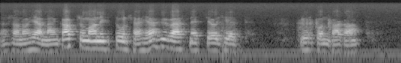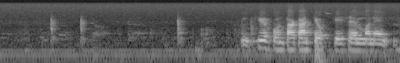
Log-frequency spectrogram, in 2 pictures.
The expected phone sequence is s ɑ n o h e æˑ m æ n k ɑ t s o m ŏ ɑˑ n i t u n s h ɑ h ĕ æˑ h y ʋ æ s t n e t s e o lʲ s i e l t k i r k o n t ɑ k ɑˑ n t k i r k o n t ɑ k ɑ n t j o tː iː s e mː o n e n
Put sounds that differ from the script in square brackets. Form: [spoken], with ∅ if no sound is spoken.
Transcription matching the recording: s ɑ n o h e æˑ m æ n k ɑ t s o m ŏ ɑˑ n i t u n s h ɑ h ĕ æˑ h y ʋ æ s t n e t s e o lʲ s i e l t k i r k o n t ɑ k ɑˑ n t k i r k o n t ɑ k ɑ n t j o [kː] iː s e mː o n e n

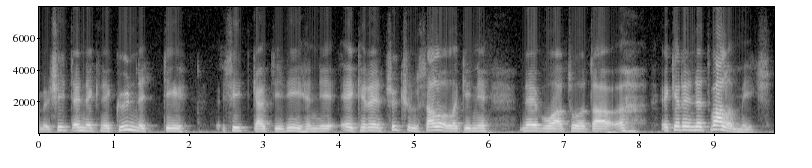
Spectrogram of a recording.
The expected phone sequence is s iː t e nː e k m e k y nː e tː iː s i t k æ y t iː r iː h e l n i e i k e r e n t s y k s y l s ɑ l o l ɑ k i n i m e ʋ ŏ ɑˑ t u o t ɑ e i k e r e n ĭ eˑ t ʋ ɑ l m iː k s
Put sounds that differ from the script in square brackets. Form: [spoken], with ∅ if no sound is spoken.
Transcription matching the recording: s iː t e nː e k [n] e k y nː e tː iː s i t k æ y t iː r iː h e l n i e i k e r e n t s y k s y l s ɑ l o l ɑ k i n i [n] e ʋ ŏ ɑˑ t u o t ɑ e i k e r e n ĭ eˑ t ʋ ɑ l m iː k s

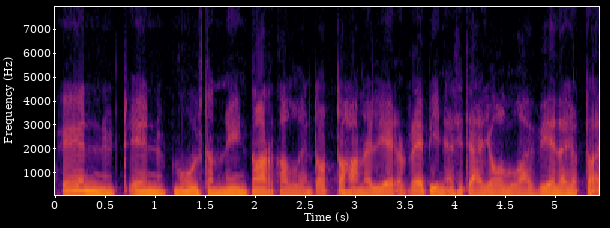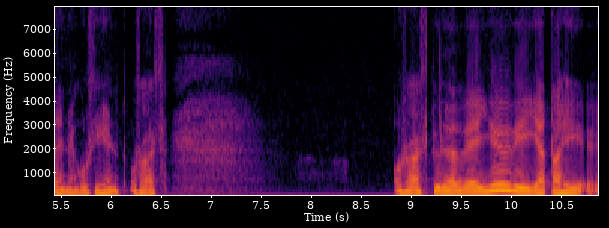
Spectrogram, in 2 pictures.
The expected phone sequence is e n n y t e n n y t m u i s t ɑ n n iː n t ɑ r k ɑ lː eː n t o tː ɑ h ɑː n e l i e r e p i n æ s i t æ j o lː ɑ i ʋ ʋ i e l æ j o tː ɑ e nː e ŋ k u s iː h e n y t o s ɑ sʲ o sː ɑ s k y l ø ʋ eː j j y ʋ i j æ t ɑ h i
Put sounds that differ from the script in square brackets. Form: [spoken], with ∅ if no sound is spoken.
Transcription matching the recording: e n n y t e n n y t m u i s t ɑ n n iː n t ɑ r k ɑ lː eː n t o tː ɑ h ɑː n e l i e r e p i n æ s i t æ j o lː ɑ i ʋ ʋ i e l æ j o tː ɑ e nː e ŋ k u s iː h e n y t o s ɑ sʲ o [s] ɑ s k y l ø ʋ eː j j y ʋ i j æ t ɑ h i

